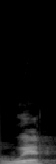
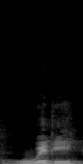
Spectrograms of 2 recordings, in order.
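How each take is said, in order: First: The name is said as one syllable. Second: The name is said as two syllables. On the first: The speaker calls it wrong. "I always used to call it Wit" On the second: The speaker calls it right. "the actual proper pronunciation pronunciation is"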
